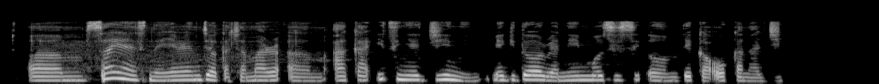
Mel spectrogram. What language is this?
Igbo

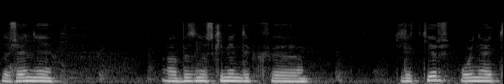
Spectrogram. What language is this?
Kazakh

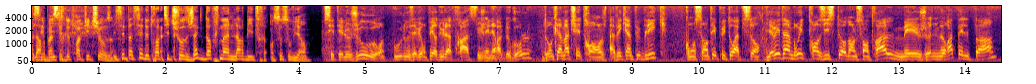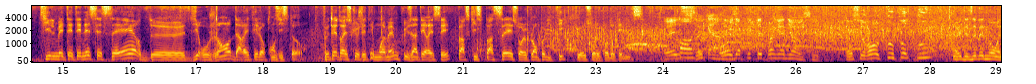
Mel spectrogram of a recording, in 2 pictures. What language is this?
French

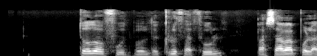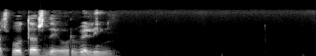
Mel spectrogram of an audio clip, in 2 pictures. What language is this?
Galician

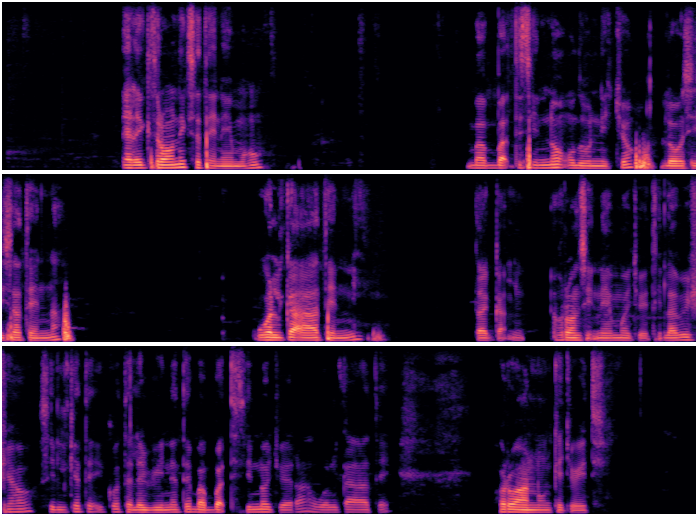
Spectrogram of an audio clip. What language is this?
Sidamo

